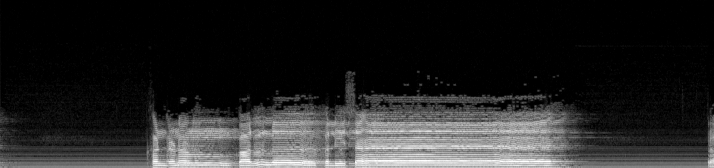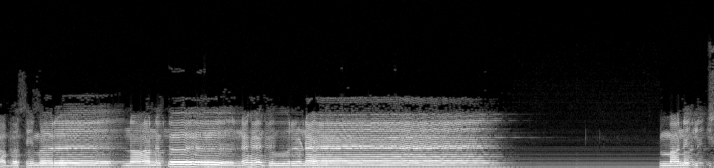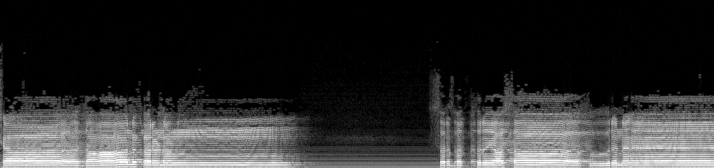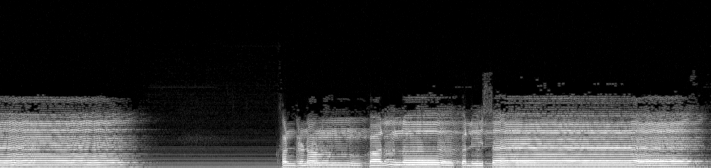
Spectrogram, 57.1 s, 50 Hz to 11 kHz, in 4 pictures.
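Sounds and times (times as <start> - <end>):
person chanting: 3.0 - 11.8, 14.1 - 25.0, 27.4 - 34.8, 37.2 - 46.0, 48.4 - 57.0.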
